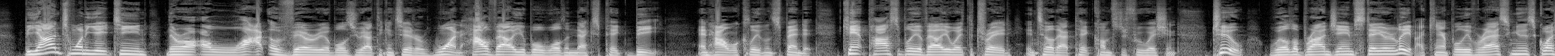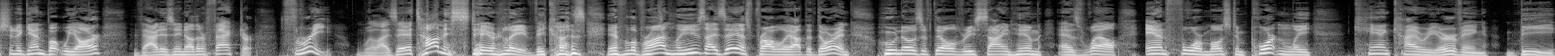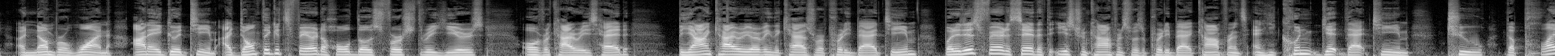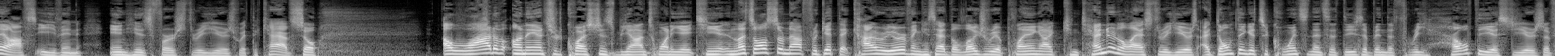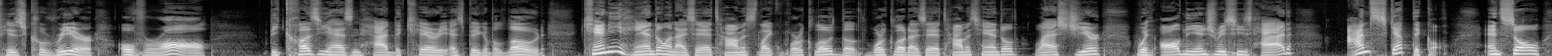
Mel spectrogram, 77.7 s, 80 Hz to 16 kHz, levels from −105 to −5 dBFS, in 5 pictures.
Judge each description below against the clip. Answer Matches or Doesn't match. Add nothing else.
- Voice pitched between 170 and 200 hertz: Doesn't match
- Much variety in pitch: Doesn't match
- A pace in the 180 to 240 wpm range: Matches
